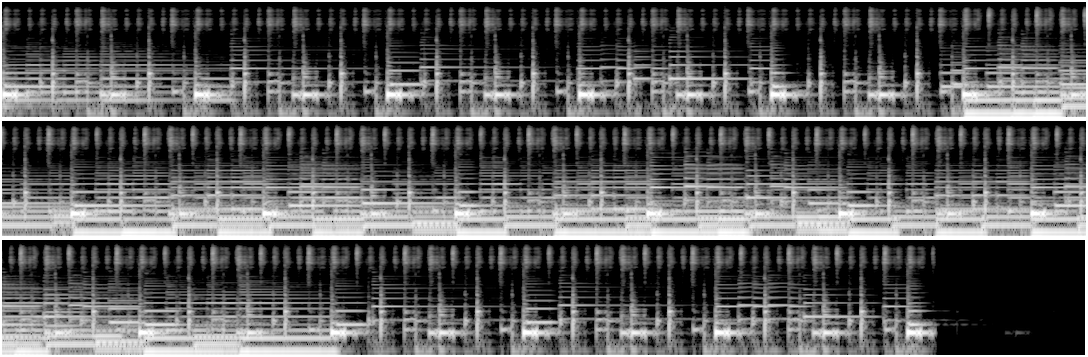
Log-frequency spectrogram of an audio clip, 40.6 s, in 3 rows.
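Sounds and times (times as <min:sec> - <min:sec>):
rhythmic piano played on a pad controller: 0:00.0 - 0:38.9.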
